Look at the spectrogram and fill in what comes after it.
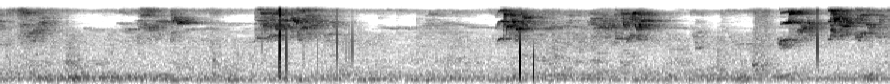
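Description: Birds chirping in repeated short high bursts, with a few sharp clicks; the loudest clicks come about two and four seconds in.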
